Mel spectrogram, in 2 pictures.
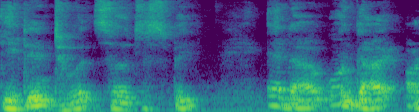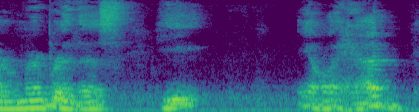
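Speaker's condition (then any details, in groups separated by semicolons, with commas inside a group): Spinocerebellar ataxia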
